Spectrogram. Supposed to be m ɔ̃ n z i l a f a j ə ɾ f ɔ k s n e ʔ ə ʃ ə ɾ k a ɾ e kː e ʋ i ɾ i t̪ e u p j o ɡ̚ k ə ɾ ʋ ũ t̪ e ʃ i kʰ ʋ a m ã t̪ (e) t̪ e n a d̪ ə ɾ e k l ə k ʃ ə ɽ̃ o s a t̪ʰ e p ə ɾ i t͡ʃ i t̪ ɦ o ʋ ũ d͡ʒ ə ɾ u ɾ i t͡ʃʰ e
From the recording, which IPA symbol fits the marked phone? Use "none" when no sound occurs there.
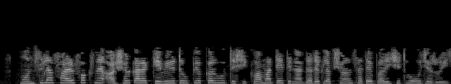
e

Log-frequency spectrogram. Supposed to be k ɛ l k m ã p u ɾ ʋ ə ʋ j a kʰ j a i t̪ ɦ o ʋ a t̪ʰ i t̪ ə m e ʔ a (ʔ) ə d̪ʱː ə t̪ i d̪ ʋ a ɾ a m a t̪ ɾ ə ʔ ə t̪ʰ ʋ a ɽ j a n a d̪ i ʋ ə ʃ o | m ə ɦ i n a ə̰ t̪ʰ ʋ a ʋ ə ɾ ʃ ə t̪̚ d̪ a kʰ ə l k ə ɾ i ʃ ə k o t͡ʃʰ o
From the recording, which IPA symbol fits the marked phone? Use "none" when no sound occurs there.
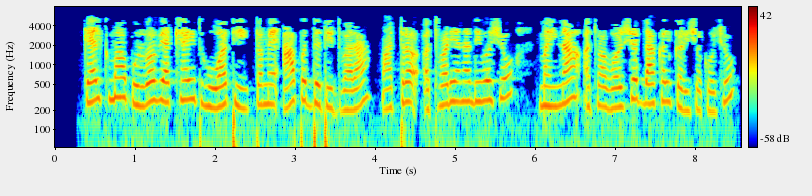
p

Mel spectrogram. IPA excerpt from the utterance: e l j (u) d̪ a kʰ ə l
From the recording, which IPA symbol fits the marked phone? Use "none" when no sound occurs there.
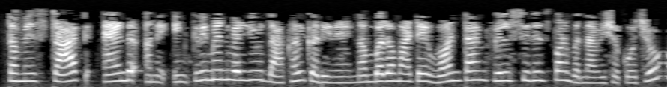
u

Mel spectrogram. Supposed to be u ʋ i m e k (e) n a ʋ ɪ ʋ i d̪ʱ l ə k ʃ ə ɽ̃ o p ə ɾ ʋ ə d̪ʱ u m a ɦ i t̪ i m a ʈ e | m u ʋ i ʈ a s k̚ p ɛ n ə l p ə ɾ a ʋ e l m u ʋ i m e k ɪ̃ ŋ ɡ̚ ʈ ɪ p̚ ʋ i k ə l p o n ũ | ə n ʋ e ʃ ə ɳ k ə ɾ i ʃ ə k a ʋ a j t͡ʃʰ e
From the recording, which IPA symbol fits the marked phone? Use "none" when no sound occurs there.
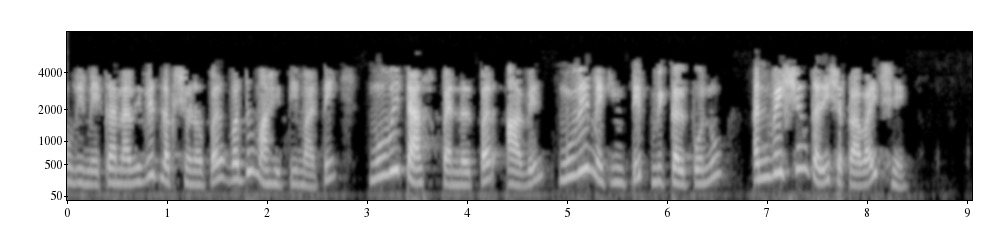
a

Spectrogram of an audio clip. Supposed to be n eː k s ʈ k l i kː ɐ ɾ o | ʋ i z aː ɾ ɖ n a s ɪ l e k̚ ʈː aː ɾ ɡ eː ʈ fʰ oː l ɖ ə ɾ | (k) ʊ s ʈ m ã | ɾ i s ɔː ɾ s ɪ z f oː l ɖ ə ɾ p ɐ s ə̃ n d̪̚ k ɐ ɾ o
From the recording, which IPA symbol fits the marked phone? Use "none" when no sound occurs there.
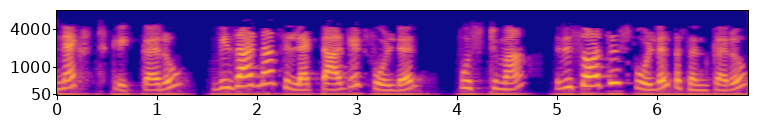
p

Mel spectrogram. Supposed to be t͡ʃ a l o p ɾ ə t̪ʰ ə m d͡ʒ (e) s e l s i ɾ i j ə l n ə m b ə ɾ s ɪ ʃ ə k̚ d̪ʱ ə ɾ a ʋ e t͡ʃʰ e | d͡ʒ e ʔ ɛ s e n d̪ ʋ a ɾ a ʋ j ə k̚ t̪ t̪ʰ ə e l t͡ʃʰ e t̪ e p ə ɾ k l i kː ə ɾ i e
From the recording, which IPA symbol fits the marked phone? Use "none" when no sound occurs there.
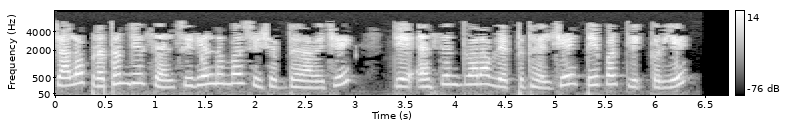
e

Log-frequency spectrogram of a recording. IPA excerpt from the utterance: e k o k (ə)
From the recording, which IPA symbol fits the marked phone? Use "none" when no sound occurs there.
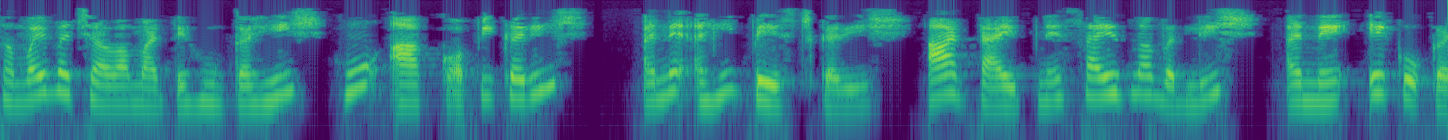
ə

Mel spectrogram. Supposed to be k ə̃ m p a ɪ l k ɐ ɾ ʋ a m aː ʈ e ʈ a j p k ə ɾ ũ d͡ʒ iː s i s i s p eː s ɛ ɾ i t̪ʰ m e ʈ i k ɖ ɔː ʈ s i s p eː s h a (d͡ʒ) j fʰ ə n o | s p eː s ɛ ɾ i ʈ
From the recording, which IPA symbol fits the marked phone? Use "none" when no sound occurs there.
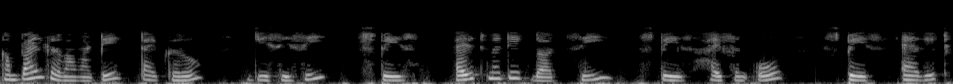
none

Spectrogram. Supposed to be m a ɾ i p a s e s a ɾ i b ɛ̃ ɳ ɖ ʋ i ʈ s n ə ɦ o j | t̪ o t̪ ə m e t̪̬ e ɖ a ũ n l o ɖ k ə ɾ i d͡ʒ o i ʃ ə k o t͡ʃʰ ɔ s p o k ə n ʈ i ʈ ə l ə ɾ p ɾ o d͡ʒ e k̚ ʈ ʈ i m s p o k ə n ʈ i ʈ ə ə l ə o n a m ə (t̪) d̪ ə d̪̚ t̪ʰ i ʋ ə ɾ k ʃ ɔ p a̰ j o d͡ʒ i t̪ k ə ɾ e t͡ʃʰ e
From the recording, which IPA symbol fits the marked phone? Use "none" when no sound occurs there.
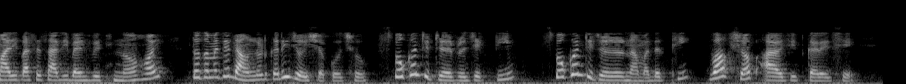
none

